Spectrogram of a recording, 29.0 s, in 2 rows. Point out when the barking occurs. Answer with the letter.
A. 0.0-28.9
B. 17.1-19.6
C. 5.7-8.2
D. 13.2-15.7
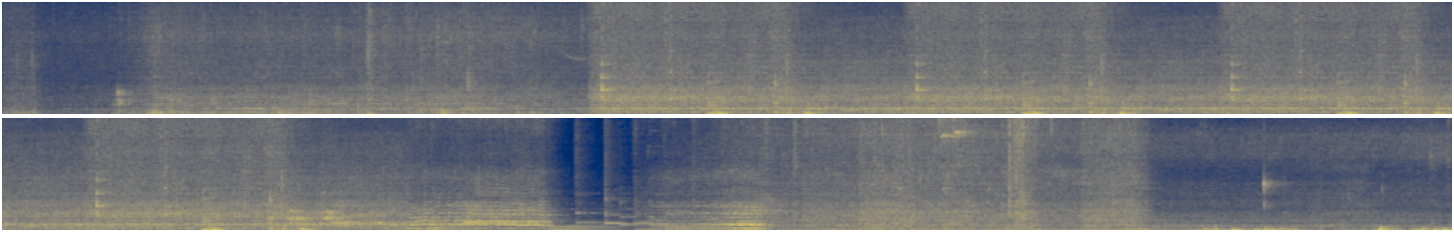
B.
